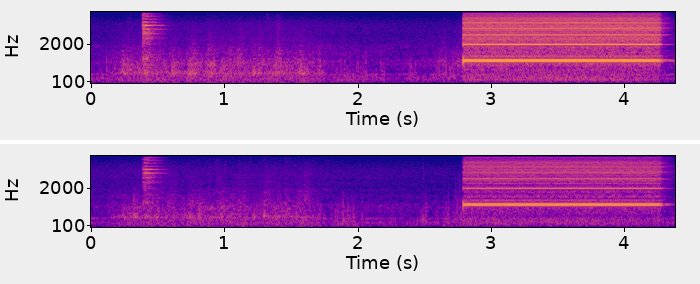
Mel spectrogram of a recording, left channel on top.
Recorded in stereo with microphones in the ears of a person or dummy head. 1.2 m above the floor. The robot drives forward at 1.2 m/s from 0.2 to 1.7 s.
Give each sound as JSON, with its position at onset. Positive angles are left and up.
{"t": 0.4, "sound": "hammering", "side_deg": 55, "distance_m": 5.0}
{"t": 2.8, "sound": "a drill", "side_deg": 60, "distance_m": 0.7}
